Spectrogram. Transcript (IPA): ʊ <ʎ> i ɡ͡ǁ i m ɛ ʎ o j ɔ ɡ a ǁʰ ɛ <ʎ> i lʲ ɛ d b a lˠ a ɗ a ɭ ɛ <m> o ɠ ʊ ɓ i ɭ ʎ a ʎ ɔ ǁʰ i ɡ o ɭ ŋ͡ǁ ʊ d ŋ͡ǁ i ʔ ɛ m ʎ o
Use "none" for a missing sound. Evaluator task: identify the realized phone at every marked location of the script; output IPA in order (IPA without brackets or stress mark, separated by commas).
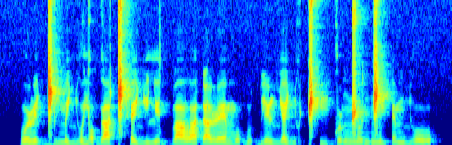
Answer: ɭ, ʎ, m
